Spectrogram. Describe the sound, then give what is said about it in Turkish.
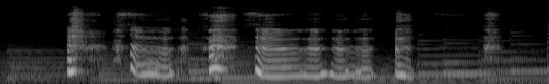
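A child whimpers and sobs in short, wavering bursts, with soft music humming steadily underneath; the crying is moderately loud. “Çocuğun ağlama seslerini duyan bir tavşan yaklaştı yanına.”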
